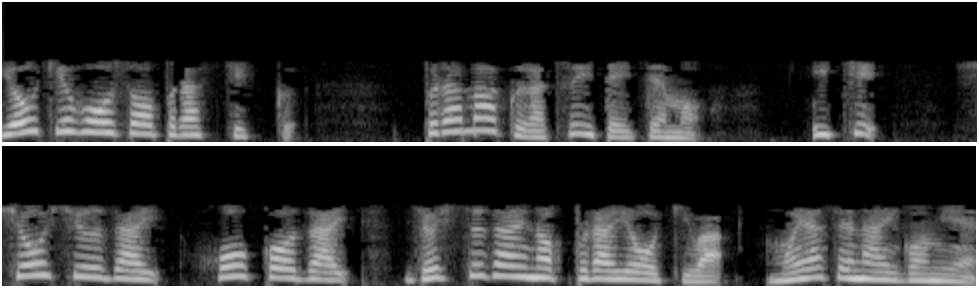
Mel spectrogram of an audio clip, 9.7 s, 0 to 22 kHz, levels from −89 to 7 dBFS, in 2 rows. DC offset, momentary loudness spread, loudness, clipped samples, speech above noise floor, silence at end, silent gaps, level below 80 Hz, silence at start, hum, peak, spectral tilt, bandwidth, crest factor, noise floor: under 0.1%; 11 LU; -22 LUFS; under 0.1%; 44 dB; 0 s; none; -62 dBFS; 0 s; none; -6 dBFS; -11.5 dB/octave; 4 kHz; 16 dB; -66 dBFS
